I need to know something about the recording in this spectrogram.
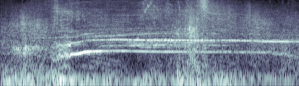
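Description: A fiery streak roars through the sky.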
